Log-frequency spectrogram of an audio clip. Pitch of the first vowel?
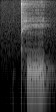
rising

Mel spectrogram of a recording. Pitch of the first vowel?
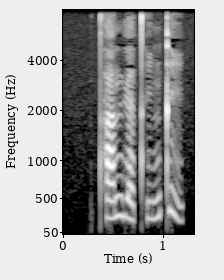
rising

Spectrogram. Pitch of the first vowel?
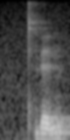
rising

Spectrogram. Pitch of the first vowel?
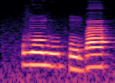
high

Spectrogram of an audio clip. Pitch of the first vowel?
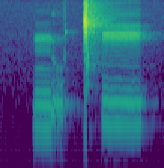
low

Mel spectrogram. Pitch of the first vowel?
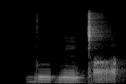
low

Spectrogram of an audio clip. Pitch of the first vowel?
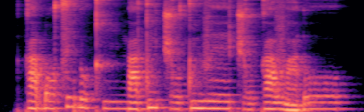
low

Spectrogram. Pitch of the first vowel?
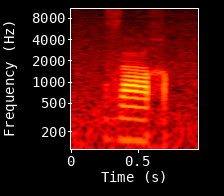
low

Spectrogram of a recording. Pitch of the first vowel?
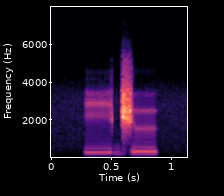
low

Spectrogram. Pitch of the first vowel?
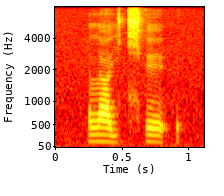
low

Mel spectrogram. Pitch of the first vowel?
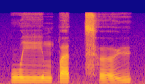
low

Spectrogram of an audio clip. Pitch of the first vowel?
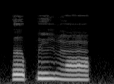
low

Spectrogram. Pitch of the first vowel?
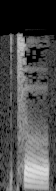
falling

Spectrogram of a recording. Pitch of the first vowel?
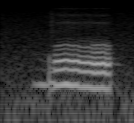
low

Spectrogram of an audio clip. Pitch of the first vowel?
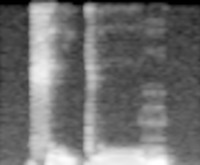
low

